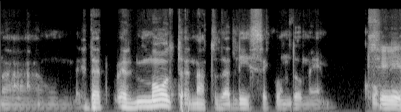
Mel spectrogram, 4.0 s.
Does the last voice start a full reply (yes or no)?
yes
